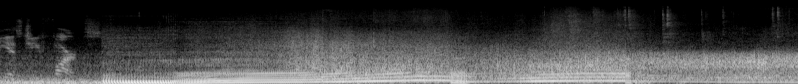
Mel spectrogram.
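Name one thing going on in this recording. A car engine revs hard and roars as the car speeds away, rising in pitch between gear changes.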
